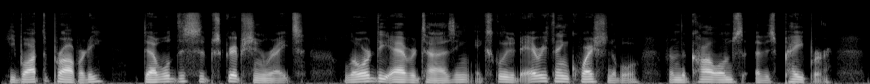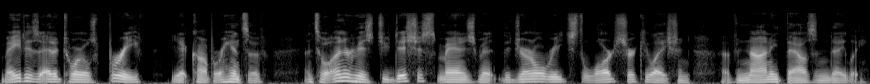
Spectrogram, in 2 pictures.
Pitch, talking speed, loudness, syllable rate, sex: 110 Hz, 140 wpm, -19 LUFS, 5.7 syllables/s, male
